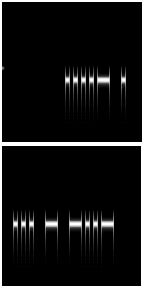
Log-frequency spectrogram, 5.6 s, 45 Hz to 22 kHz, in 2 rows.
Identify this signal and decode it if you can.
Morse code, heard as a keyed tone, about 15 wpm, 700 Hz. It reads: 4E STX
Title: Field Day Exchanges Encore - 15wpm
